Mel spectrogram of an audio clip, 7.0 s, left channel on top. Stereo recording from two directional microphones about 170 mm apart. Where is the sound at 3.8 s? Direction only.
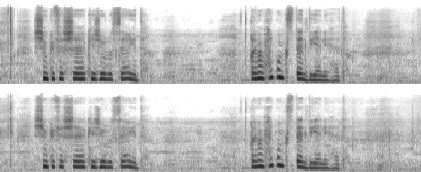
10° left (ahead or behind).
